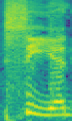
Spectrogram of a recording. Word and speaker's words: Cian: It's not pronounced with an X. It's pronounced with an S. Mitch doesn't make it the same. No, Professor Xavier is pronounced with an X. Cian is not. It's pronounced with an S or a C, however you say.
